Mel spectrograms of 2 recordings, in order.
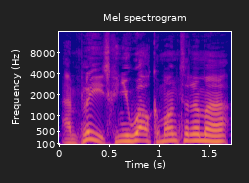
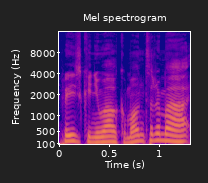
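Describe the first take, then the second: First: It is said in a dramatic announcer voice. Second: It is said in a plain normal voice.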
